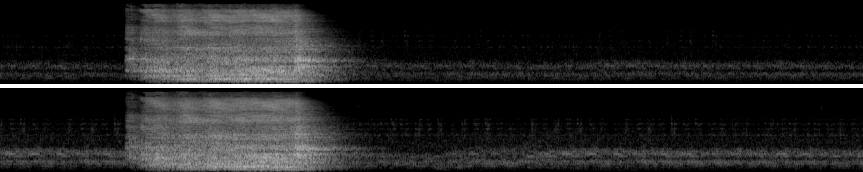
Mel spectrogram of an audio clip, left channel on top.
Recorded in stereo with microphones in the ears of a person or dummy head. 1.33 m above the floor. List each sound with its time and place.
1.2 s tearing paper: 15° left (ahead or behind), 1.6 m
